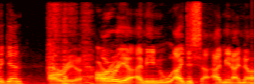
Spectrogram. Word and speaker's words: Ariya: Ariya.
